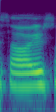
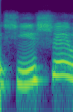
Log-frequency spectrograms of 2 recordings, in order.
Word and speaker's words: Saoirse: sí, cuando, cuando, lo, cuando lo pronuncian a vez como la, la piba esta, la actriz, la Saoirse Ronan, que tampoco se dice Saoirse su nombre, se dice que Shirche, una cosa así, a decir, ¿cómo, ¿cómo eso?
